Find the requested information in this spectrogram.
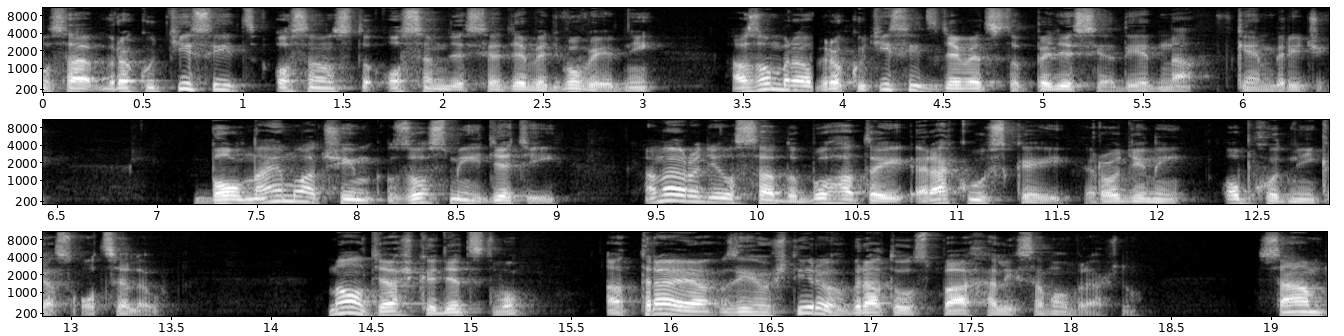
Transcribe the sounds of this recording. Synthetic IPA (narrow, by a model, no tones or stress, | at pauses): lsavɾɔkucisiːd͡zɔsɛmst̪ɔʔɔsɛmɟɛsɪad̪̚ɟɛʋɛɟʋɔʋɪɛd̪ɲi | azɔmɾɛvɾɔkucisiːd͡zɟɛʋɛcst̪ɔpɛɟɛsɪad̪jɛd̪̚na̰fkɛmbɾid͡ʒi | bɔlnajmlat̪ʃiːmzɔsmiɣɟɛciː | anaɾɔɟilˠsad̪ɔbɔɦat̪ɛjɾakuːskɛjɾɔɟini | ɔpxɔd̪ɲiːkaz̥ɔ̰t͡sɛlɔ̰ʊ | malcaʃkɛːɟɛt͡st̪ʋɔ | at̪ɾajazjɛɦɔʃt̪iɾɔɣbɾat̪ɔʊspaːxalisamɔʋɾa̰ːʒd̪u | saːm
